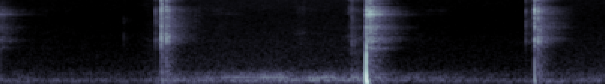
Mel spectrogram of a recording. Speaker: the sound of that lock up gives me a knife nerd never mind i'm not going to say that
